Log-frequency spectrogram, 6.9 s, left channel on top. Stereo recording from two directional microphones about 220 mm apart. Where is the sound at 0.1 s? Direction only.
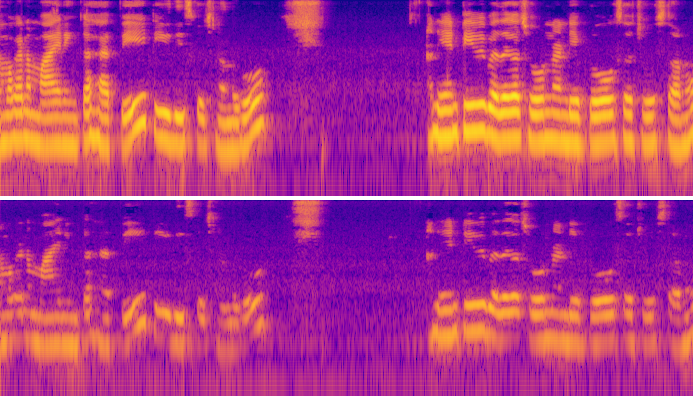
30° left (ahead or behind).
